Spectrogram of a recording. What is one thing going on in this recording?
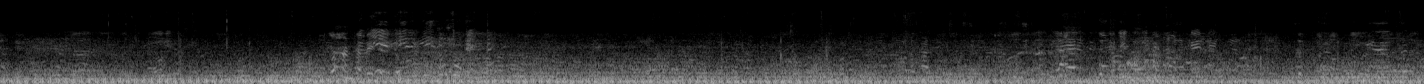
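A crowd of people chatters nearby outdoors.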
